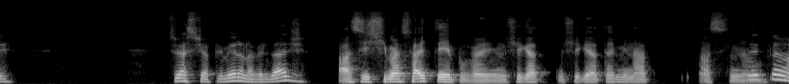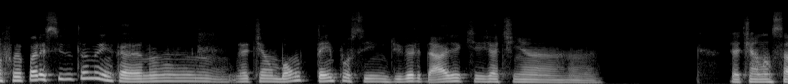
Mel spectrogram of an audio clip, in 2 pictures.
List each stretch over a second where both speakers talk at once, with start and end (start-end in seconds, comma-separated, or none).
none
